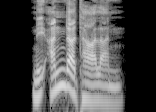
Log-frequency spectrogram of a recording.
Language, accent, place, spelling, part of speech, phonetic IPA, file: German, Germany, Berlin, Neandertalern, noun, [neˈandɐtaːlɐn], De-Neandertalern.ogg
- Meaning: dative plural of Neandertaler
